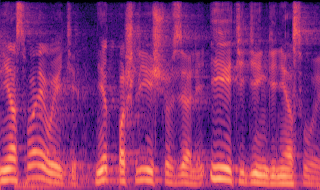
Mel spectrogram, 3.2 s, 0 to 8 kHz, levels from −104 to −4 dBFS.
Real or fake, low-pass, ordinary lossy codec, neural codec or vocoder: real; none; none; none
